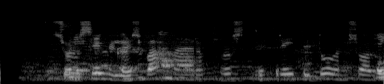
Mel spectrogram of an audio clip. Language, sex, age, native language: Icelandic, female, 11, Icelandic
